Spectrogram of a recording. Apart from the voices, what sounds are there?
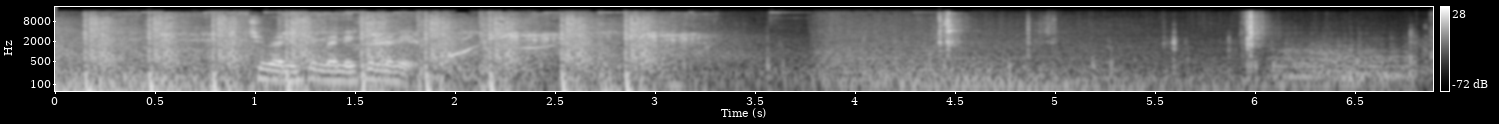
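gunfire from shooting enemies in the video game Black Mesa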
